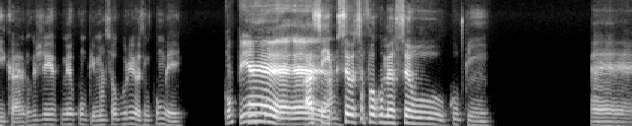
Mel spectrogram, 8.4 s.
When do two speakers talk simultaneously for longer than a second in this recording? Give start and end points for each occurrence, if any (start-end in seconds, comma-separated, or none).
3.3-4.6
